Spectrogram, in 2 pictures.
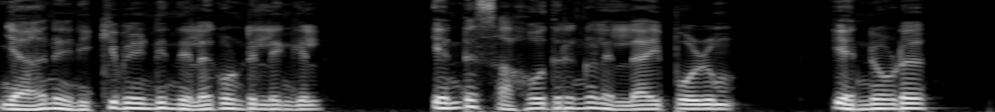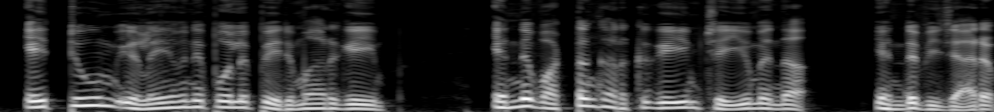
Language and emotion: Malayalam, fearful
